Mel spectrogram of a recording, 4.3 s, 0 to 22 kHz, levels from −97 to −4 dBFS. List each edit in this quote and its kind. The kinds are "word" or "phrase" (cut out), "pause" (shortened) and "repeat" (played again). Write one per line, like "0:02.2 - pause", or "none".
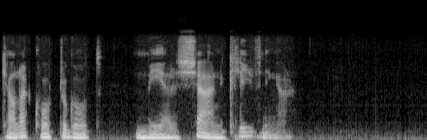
none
